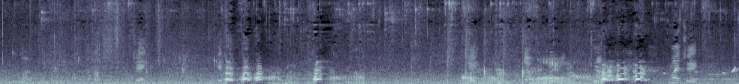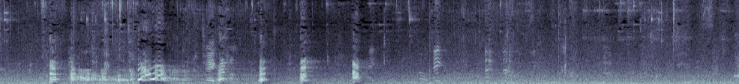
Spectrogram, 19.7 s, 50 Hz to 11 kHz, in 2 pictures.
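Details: Rudy, a Boston Terrier playing at the dog park in September 2015, gives short, sharp barks in loud clusters near the start, middle and later stretch, over human voices and steady outdoor background noise.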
